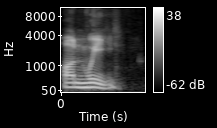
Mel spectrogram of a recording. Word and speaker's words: ennui: Ennui.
